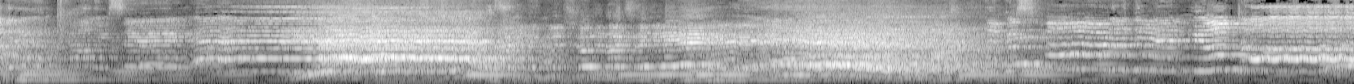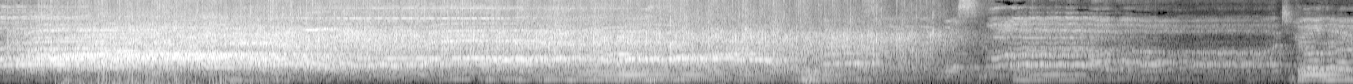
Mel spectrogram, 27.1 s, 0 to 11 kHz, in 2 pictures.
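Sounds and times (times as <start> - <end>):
person singing: 0.0 - 8.7, 15.6 - 27.0.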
